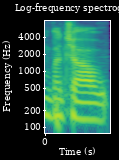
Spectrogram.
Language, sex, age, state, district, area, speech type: Hindi, male, 30-45, Madhya Pradesh, Hoshangabad, urban, read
